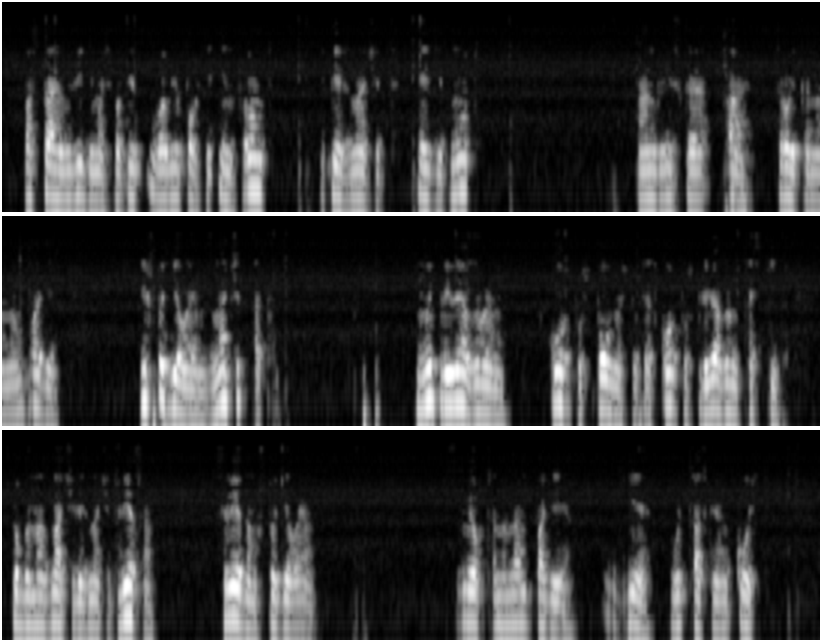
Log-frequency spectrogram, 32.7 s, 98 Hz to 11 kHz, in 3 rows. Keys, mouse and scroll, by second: 1.6 click, 4.0-5.6 drag, 6.8-8.0 drag, 11.0 KP_3, 12.9 r, 14.4 click, 16.9 click, 18.2 click, 20.5 click, 21.3 scroll up 1, 21.4-23.3 middle drag, 23.5 scroll up 1, 23.6-25.5 middle drag, 26.5 click, 28.2 KP_7, 30.0 e, 32.3 click.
